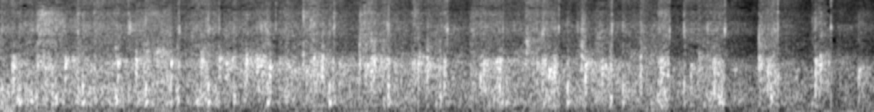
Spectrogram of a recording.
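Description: Audience applause: many people clapping at once.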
